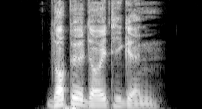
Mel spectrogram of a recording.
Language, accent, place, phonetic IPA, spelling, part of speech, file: German, Germany, Berlin, [ˈdɔpl̩ˌdɔɪ̯tɪɡn̩], doppeldeutigen, adjective, De-doppeldeutigen.ogg
- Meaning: inflection of doppeldeutig: 1. strong genitive masculine/neuter singular 2. weak/mixed genitive/dative all-gender singular 3. strong/weak/mixed accusative masculine singular 4. strong dative plural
